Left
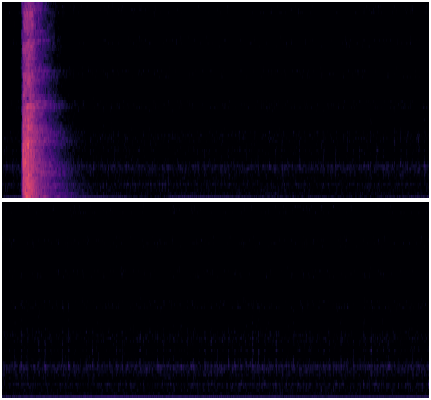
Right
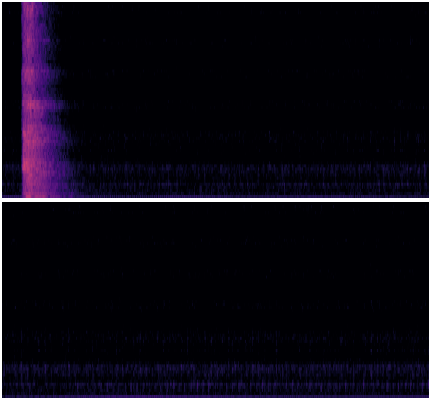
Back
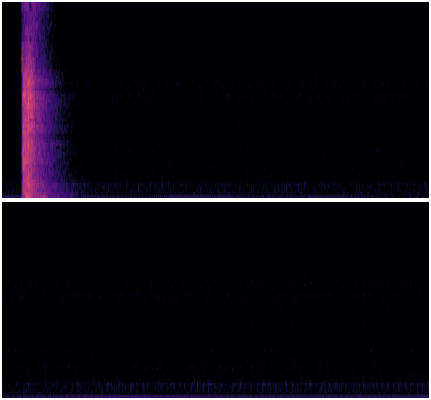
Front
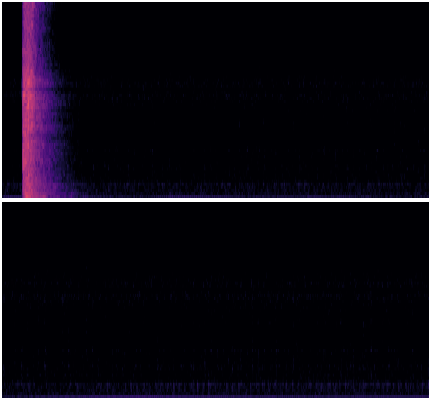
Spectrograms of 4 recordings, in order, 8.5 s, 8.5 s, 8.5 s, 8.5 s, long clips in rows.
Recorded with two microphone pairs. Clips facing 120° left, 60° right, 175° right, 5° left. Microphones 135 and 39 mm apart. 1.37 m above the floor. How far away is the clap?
About 0.6 m.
